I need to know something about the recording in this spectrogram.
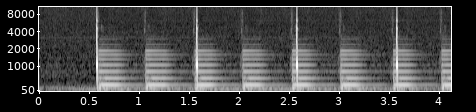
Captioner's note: metronome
